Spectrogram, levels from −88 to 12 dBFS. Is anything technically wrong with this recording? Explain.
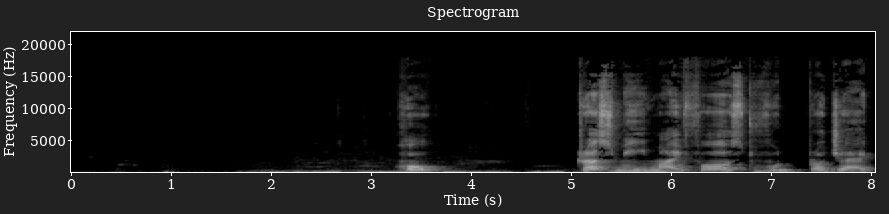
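No technical faults are audible.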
